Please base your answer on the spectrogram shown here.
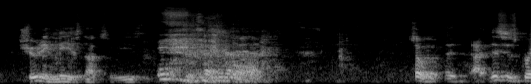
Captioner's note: laughter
